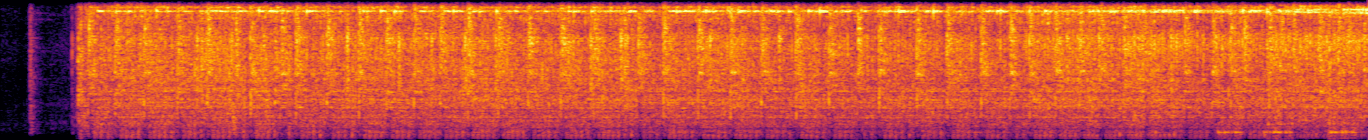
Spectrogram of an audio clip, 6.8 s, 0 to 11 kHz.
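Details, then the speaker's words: Motor Sich 475 with a misbehaving carburetor: a sharp, buzzy two-stroke note held fast and steady after a cold start on half choke, idle screw turned up slightly; the owner suspects the idle may now be set too high. "Пішла я думаю треба холостого ходу добавити трішки"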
